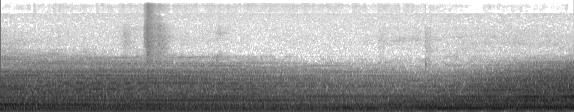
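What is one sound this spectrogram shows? A large gong hums and rings with a deep, swelling shimmer as a mallet rubs and strikes it.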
